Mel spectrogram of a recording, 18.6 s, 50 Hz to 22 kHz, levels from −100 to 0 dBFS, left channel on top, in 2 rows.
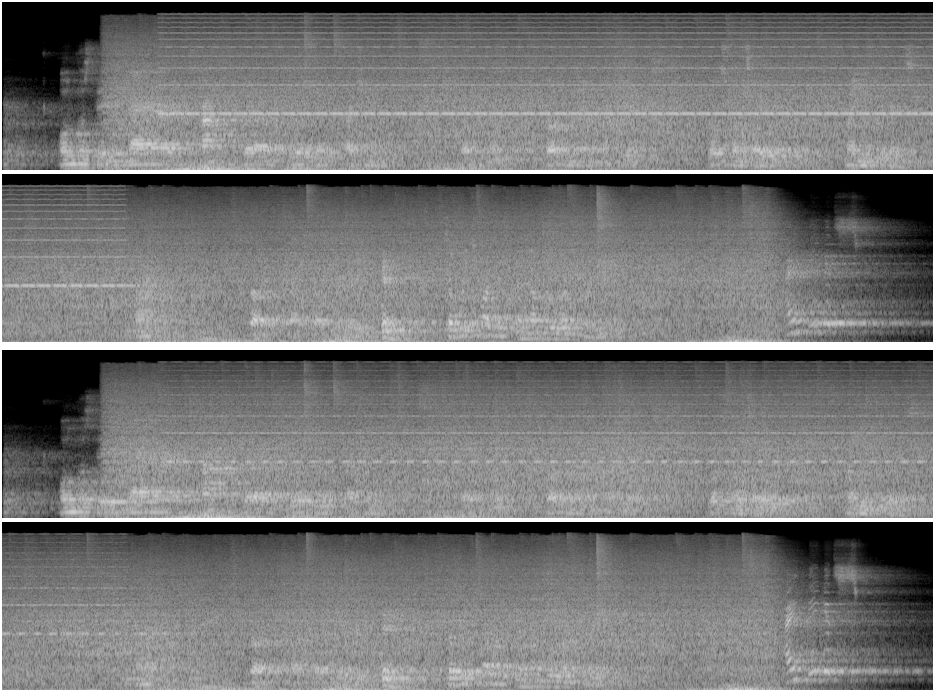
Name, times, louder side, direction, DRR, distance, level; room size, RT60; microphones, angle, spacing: voice 1, 0.6-3.9 4.6-5.1 5.4-6.6 7.1-7.9 8.4-9.2 10.6-11.1 11.8-13.4 13.7-15.5, left 1 dB, 60° left, 0 dB, 1.2 m, -27 dB
sound 1, 1.0-17.0, equal, 15° right, 1.9 m, -28 dB
sound 2, 1.5-10.5, left 6 dB, 25° left, 0.4 m, -30 dB
voice 2, 10.5-11.6 17.1-18.0, right 2 dB, 50° right, 3 dB, 0.7 m, -32 dB
9.3 x 6.1 x 4.1 m, 2.7 s
head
